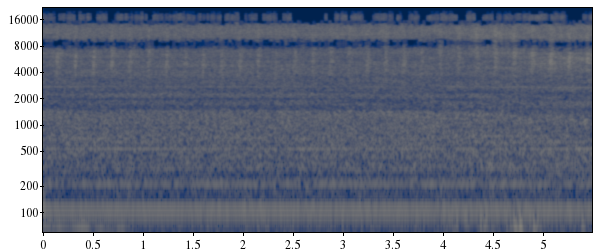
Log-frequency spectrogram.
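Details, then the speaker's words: GE 6200 BTU clear view window AC at its final startup after cleaning: a steady, even hum with a low drone under a hissing wash from a nearby hose that masks the compressor; runs smoothly with no knocks or rattles. "Hard to hear the compressor over that awful hose."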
